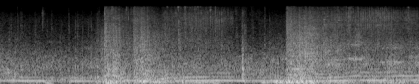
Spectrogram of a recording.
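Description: A car scrapes and crashes against a wall.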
